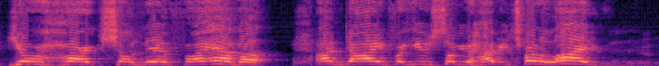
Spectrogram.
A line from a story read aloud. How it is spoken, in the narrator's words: he cried out to you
